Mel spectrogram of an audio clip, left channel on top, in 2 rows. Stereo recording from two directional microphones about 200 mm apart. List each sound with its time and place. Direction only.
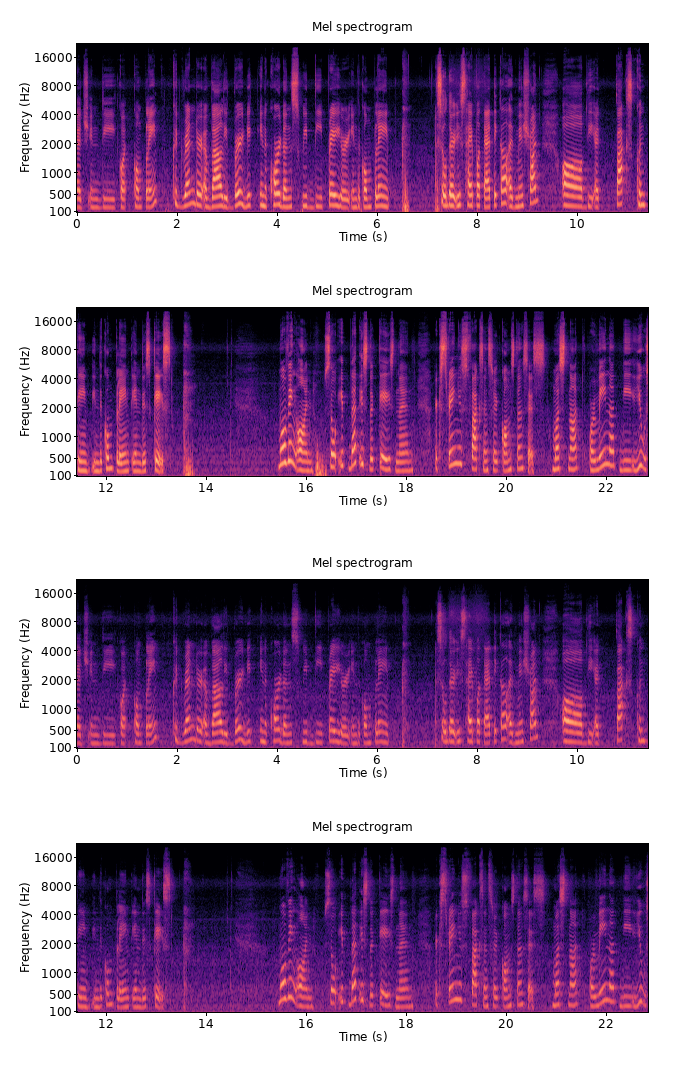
0.0 s a woman's voice: 25° left (ahead or behind)
15.4 s a woman's voice: 30° left (ahead or behind)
